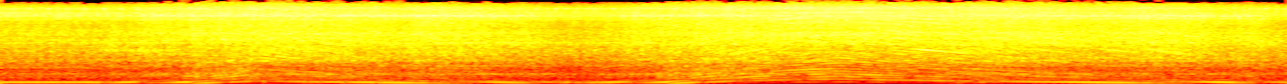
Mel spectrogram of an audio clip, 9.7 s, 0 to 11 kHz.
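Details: Mazda B2600i 2.6 L G6 engine running a swapped B2200 F2 ECU for a few months, warm, clutch in, neutral, blower off: smooth idle with clean blips, crisp throttle response, no stumble or bog; engine healthy.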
